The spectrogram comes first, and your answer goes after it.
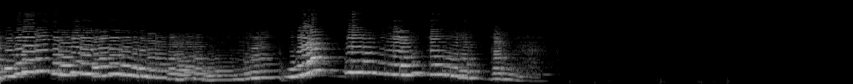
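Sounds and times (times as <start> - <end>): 
alto saxophone: 0.0 - 5.8.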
